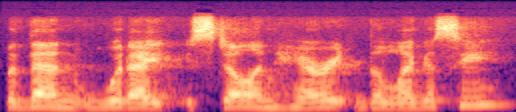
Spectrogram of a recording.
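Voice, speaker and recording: A woman's voice: medium pitch, normal speed, close to an everyday voice. A woman playing an anxious, questioning young granddaughter in a drama script table read.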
